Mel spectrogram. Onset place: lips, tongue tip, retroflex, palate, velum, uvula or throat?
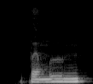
lips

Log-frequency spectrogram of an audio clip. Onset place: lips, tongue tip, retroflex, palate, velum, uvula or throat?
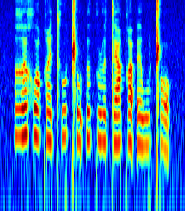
uvula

